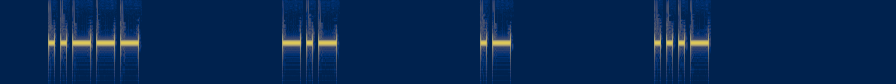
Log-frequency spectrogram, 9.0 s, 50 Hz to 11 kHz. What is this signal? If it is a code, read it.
Morse code, heard as a keyed tone, about 20 wpm, spaced as for 5 wpm, 700 Hz. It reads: 2KAV
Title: USA Call Signs - 5 Characters - 8x Character Spacing - 20wpm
